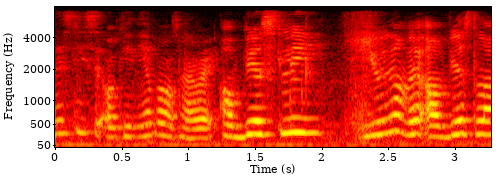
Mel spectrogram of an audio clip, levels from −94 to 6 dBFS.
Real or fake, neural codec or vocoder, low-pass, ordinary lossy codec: real; none; 7.2 kHz; none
